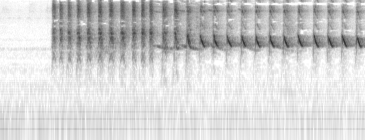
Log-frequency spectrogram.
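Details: Caged Greater green leafbird singing the 'isian kapas tembak putar' style: after a short quiet start, bright rapid chattering notes repeat about four per second and settle into a steady, slightly descending sharp pulse train.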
